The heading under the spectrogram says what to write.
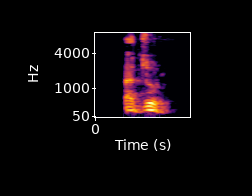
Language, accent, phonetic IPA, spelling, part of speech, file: Catalan, Valencia, [aˈd͡zur], atzur, noun, LL-Q7026 (cat)-atzur.wav
- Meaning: azure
